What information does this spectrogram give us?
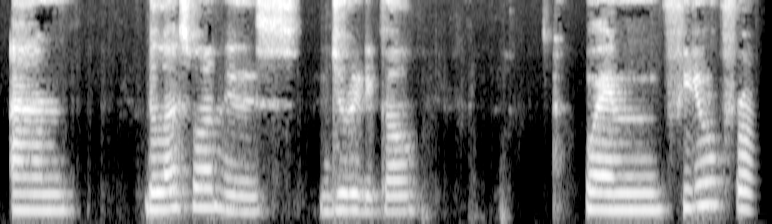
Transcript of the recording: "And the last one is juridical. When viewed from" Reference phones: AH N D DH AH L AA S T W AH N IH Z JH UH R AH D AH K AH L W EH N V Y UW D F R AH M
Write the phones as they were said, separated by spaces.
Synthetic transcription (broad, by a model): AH N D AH L AA S T W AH N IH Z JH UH R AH D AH K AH L W EH N F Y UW F R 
